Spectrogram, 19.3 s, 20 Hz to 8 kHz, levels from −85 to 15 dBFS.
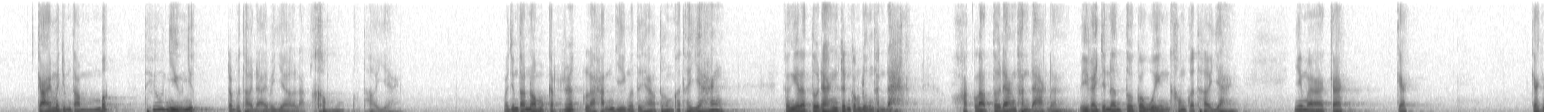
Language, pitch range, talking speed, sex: Vietnamese, 115-155 Hz, 220 wpm, male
